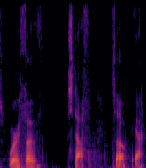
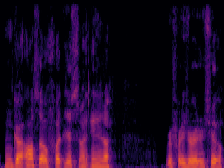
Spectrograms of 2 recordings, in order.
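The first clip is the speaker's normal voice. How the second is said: talking around a spoon in mouth; words muffled by a spoon. Real, not acted. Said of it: "I have a spoon in my mouth".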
